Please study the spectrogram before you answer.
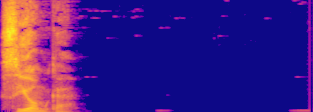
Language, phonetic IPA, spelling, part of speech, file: Russian, [ˈsjɵmkə], съёмка, noun, Ru-съёмка.ogg
- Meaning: 1. removal 2. photo or video shoot, instance of filming 3. rental 4. survey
